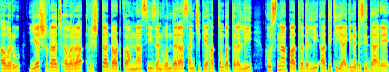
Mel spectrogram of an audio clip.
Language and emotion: Kannada, neutral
